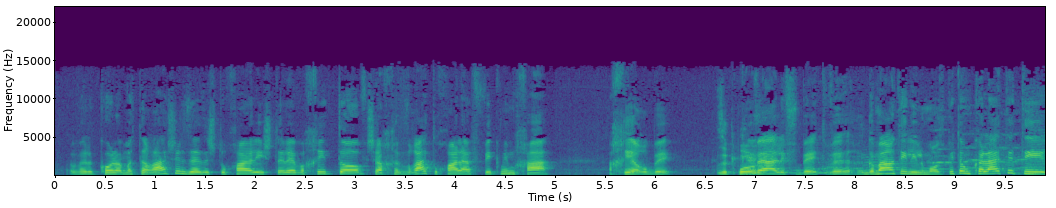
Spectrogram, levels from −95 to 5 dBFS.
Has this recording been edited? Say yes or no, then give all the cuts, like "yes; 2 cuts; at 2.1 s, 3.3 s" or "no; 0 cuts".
yes; 1 cut; at 7.0 s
